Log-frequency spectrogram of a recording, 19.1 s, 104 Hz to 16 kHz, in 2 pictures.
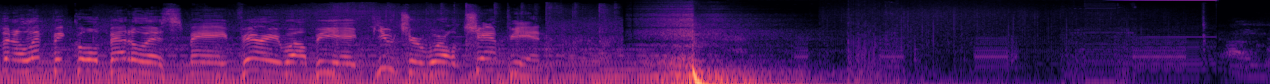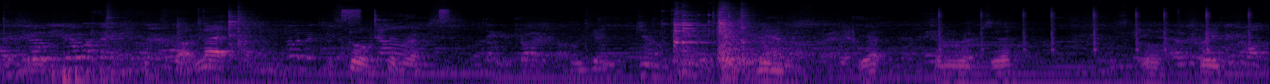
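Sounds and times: intro logo sting: 4.8s - 9.2s.

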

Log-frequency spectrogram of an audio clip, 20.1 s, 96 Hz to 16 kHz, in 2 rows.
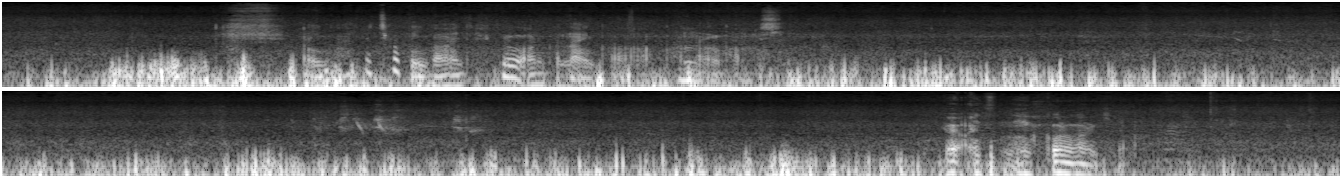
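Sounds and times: wind buffeting microphone: 0.0s - 20.0s
faint bird chirps: 12.2s - 13.8s.

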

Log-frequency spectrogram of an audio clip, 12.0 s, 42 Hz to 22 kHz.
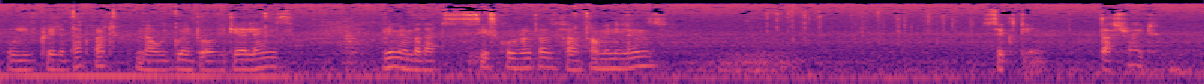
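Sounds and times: low background hum: 0.0s - 12.0s
computer keyboard clicks: 7.6s - 9.9s.

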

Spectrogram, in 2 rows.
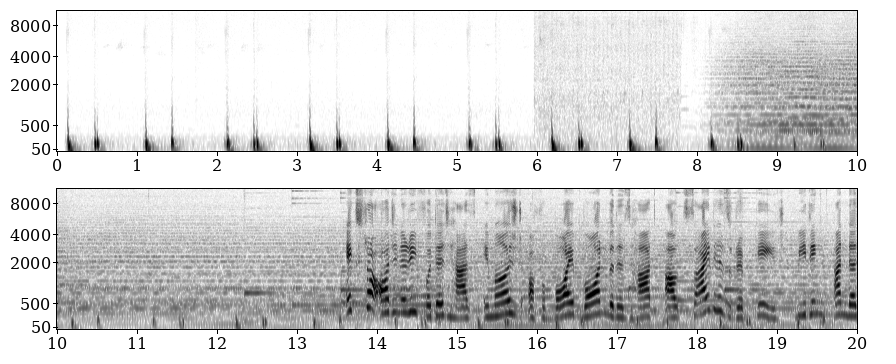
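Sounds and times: heartbeat thumping: 0.1s - 13.7s, 14.5s - 19.8s
sustained music: 8.2s - 20.0s.

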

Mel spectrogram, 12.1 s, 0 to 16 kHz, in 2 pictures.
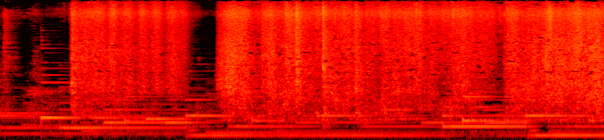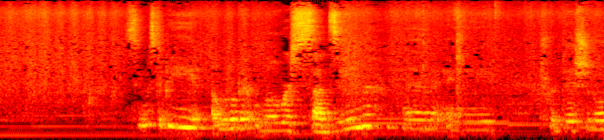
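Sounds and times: soft background music: 0.0s - 12.0s
hands lathering shampoo in hair: 0.7s - 12.0s.

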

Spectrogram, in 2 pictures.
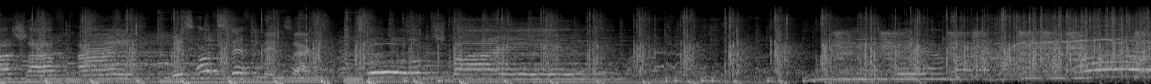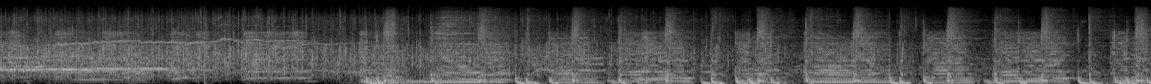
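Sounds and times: rock band playing: 0.0s - 23.0s
studio audience applause: 0.8s - 23.0s.

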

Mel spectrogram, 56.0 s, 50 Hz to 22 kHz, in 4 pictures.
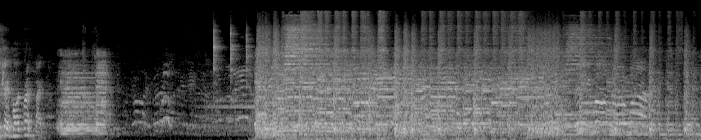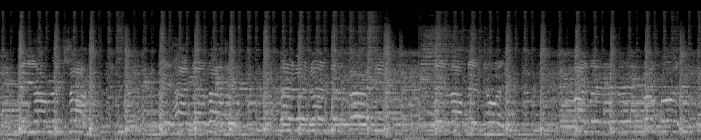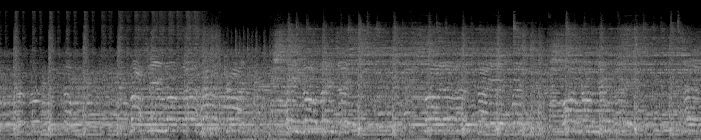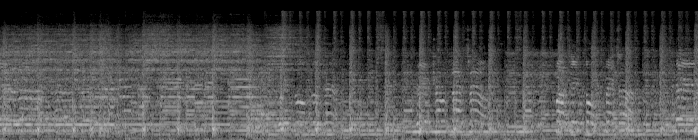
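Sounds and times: punk rock band playing: 1.1s - 2.6s, 4.2s - 56.0s
man singing into microphone: 11.3s - 13.2s, 14.2s - 16.0s, 17.1s - 21.7s, 22.4s - 24.3s, 25.4s - 29.8s, 30.5s - 44.6s, 47.3s - 49.1s, 50.2s - 51.9s, 53.2s - 56.0s.

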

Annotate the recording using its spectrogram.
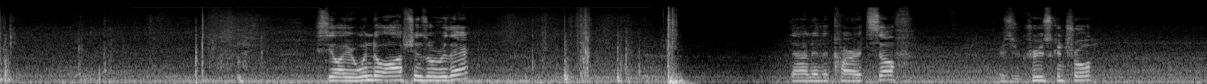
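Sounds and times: car door shutting thunk: 0.0s - 1.2s, 5.4s - 7.0s
outside background noise: 0.0s - 12.0s.

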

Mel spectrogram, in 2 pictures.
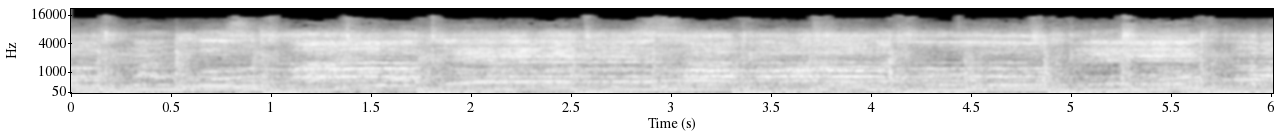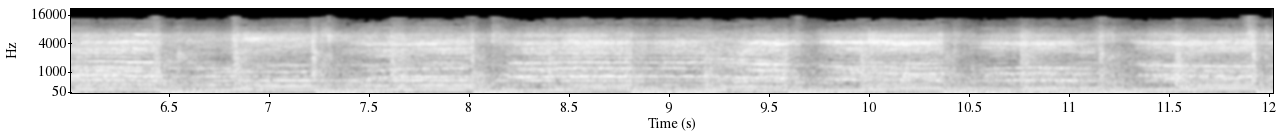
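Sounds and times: congregation singing a hymn: 0.0s - 12.0s
hand drums beating: 0.0s - 12.0s.

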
